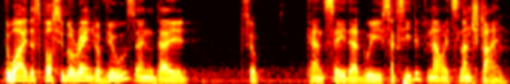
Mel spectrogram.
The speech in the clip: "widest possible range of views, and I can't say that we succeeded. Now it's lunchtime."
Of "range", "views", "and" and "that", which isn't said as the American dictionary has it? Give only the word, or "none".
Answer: none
